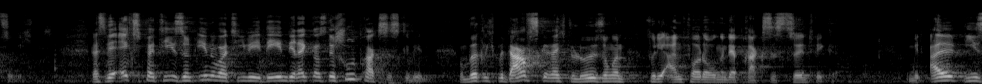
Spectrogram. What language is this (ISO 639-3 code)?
deu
